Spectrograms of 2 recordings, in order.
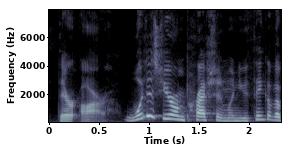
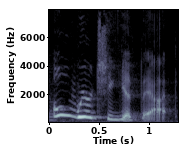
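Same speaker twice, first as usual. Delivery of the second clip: amused surprise; 11 semitones higher, 3 dB louder than usual. Retold or imitated. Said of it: "we're going".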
